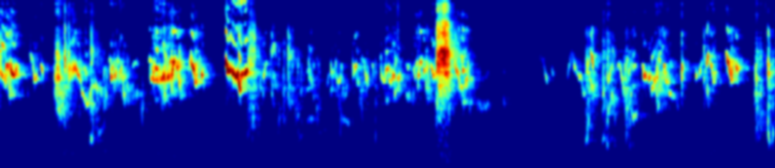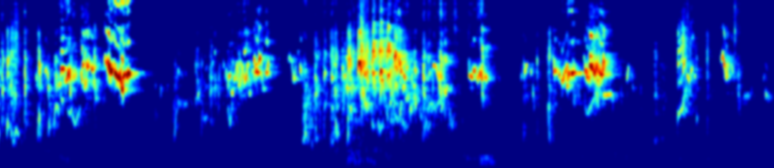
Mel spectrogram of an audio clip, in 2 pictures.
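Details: Budgerigars warbling, offered as company to encourage a pet parrot to eat and sing: dense chattering bursts of scratchy chirps and short whistled notes, broken by brief pauses of a second or so.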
